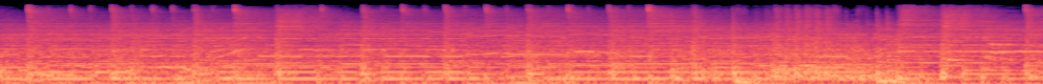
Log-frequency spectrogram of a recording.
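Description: Live rock band playing an instrumental passage: an electric guitar lead with held and bent notes over drums, bass and strummed acoustic guitar.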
